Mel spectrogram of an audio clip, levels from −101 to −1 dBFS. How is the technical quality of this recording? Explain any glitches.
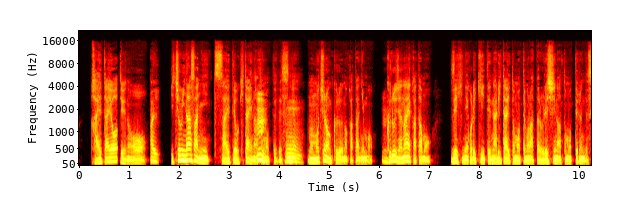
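The recording has four brief dropouts where compressed frames were skipped, at 0.75–0.77 s, 3.56 s, 7.79 s and 9.19 s. At each point the decoder drops a few whole frames, which cuts roughly 70, 50, 50 and 10 ms of speech. On a waveform the speech envelope jumps abruptly. On a spectrogram the harmonics shift position suddenly at each join.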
